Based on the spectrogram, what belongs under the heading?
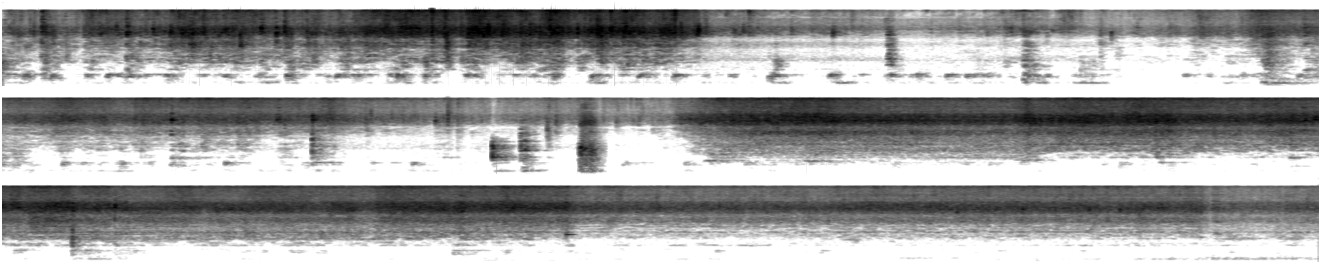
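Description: Hot oil sizzling in a metal kadai as onions and spices are fried and stirred with a metal ladle, with scattered scraping clicks of the ladle. The sizzle is loud at first, dies down to mostly scrapes for several seconds, then comes back steady about halfway through, when sliced tomatoes are frying in the pan.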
